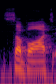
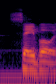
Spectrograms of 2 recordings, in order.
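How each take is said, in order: First: The word ends with an audible t sound. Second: The word ends in a vowel, t silent. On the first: "Sabbat is the proper pronunciation" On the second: "Sabo is French. It's because you eat the T's in French"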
